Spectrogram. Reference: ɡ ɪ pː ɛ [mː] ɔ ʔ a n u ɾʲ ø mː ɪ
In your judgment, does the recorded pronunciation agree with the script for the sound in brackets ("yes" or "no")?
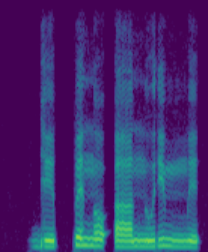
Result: no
